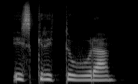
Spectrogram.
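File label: "iscritura", female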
